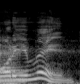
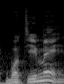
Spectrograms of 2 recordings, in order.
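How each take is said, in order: First: It is said with lively, mocking inflection. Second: It is said flatly, with little inflection. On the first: The speaker is being a jerk for fun. "I would like put some inflections and shit on it for fun, especially when I'm being a jerk" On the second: The line is simply read out. "Rather than just being like"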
